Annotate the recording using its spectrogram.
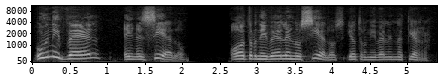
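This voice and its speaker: A man's voice: fairly high pitch, expressive, unhurried, a little mellow, no echo. A man preaching a sermon, emphatic and repetitive, often addressing his listeners as brother.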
